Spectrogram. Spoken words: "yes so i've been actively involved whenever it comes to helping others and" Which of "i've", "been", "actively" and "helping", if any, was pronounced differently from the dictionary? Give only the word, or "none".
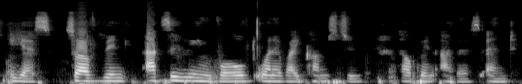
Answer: none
